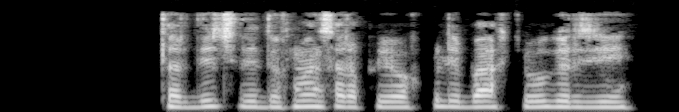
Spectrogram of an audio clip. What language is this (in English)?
Pashto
